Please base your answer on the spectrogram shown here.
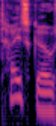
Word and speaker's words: Tesco: We asked Tysco what is the correct pronunciation. And the guys at Tysco said Tysco.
